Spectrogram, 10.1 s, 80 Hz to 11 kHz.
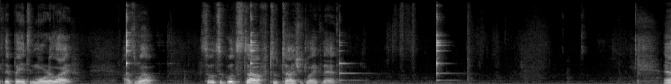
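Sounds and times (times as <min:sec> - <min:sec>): paintbrush clinking against container: 0:01.9 - 0:02.7, 0:03.7 - 0:04.2, 0:05.0 - 0:05.6, 0:06.6 - 0:07.1.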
